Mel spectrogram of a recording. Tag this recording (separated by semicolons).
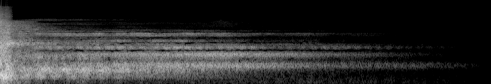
50-users-50-days; artificial; cognito-perceptu; human; motion; odd; sfx; slomo; slow; slow-motion; spit; strange; weird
